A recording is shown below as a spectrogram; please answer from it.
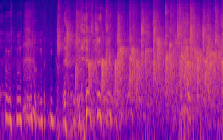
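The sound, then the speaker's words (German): A voice speaks briefly, then a panel audience at Popkultur breaks into applause: many hands clapping in a dense, steady patter that continues loudly to the end, with faint chatter underneath. “Müsst jetzt nicht klatschen, aber.”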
